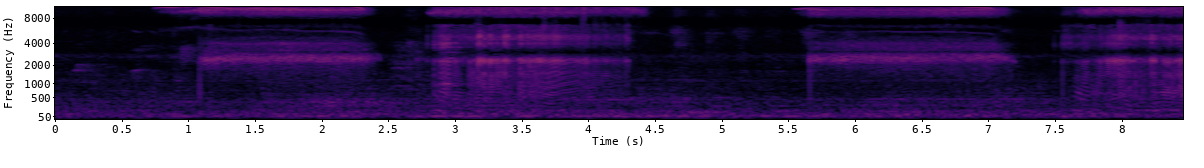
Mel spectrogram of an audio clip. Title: what cat snore sounds like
